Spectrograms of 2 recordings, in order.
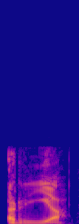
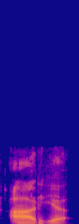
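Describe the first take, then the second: First: Arya as a-ri-ya, short first vowel; Prakrit pronunciation. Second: Arya with a long, heavy first syllable; Sanskrit long vowel. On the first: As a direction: say arya as uh-REE-ya. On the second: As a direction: say arya as AAR-ya. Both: Shown as a demonstration. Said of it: "Prakrit speakers of that time pronounce".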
